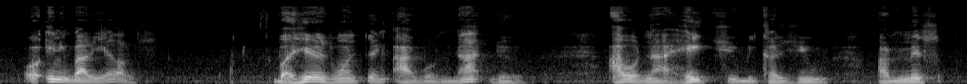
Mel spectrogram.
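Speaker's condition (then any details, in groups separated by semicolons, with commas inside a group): Slurred speech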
